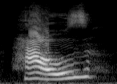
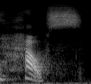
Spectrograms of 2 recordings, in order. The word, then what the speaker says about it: house: have no use okay house and house we will house the the foreign exchange students and house this is my house that noun version form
